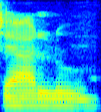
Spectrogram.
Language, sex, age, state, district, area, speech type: Hindi, female, 30-45, Uttar Pradesh, Ghazipur, rural, read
